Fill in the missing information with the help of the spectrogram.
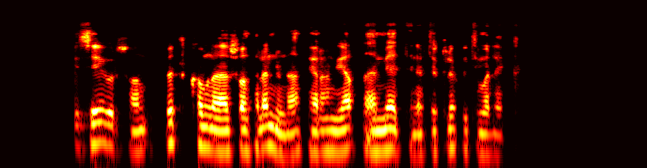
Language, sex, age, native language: Icelandic, male, 40-49, Icelandic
